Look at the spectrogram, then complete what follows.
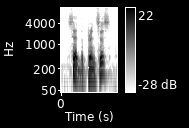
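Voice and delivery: plain reading voice

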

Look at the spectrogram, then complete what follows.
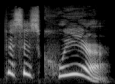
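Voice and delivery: high, slow bewildered voice; gasped astonishment. A narrator's reading. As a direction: marvel at it, taken aback. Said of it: "Smee gasped".

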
